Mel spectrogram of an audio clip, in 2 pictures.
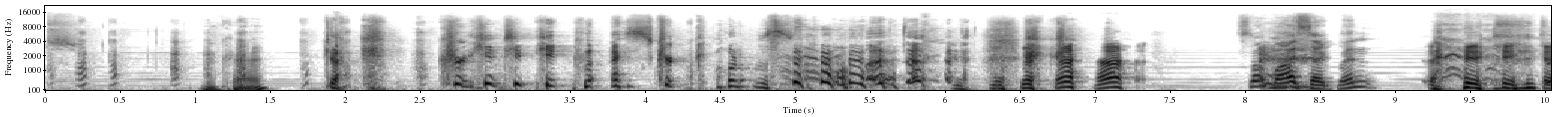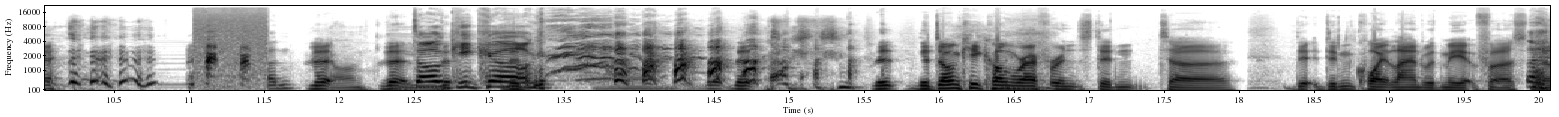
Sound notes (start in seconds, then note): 0.1 snickering; 2.0 still snickering; 6.4 laugh; 11.0 laughs; 12.6 laughs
